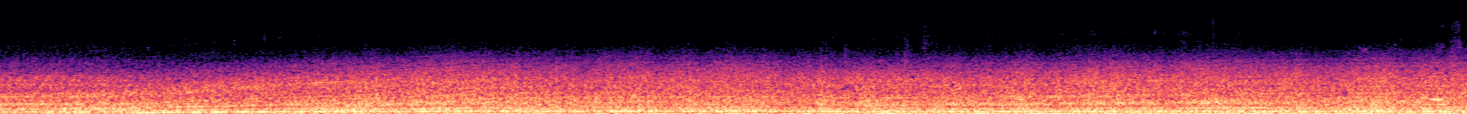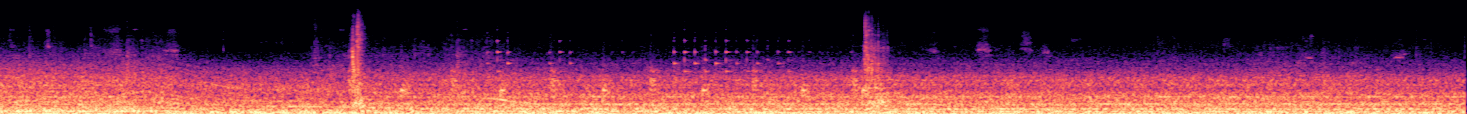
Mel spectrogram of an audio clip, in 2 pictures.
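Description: A diesel city bus engine drones as the bus drives along.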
